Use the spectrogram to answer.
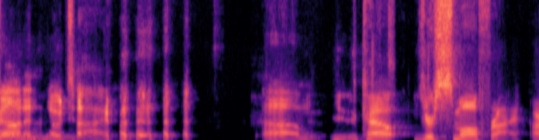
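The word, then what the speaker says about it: Kiel: I said all right my name is Kyle however I I do to everybody however it's spelled very oddly it's very weird it's k i e l and I just like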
